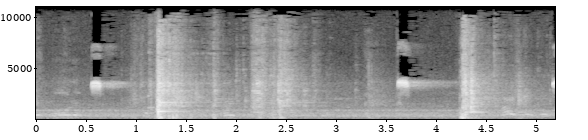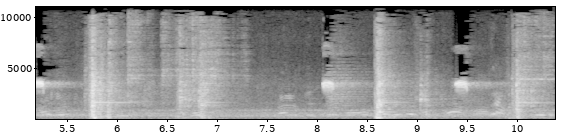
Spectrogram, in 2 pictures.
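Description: Football players driving one after another into a padded one-man blocking sled: four sharp pad-on-sled hits a second and a half to three seconds apart, each just after a short high squeak.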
